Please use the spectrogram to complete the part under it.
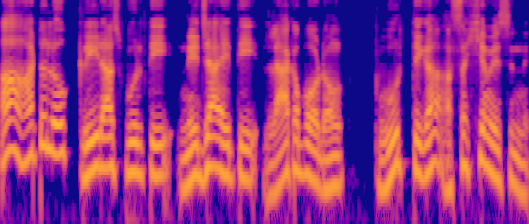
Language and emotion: Telugu, disgusted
